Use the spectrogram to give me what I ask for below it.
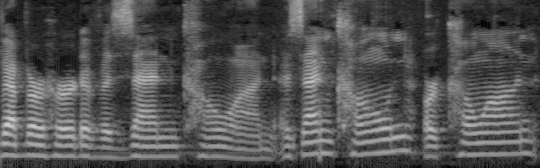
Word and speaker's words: koan: heard of a Zen koan, or koan, I don't know it's spelled Koan, not moan, koan.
